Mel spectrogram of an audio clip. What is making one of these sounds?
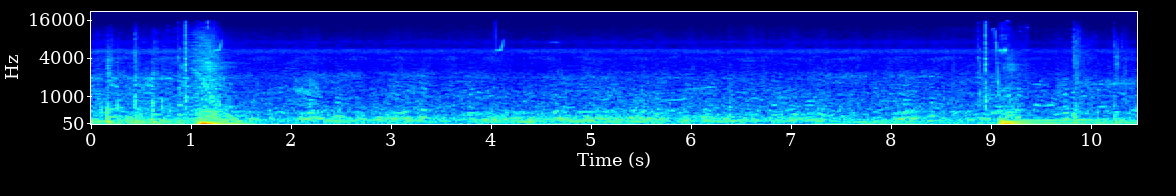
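A low whooshing thud sounds as a menu opens and closes.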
